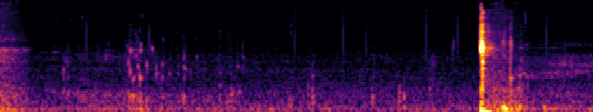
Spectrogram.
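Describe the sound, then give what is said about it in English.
Quiet sipping of a Bean Flicker drink: soft mouth and liquid sounds, then one sharp clink near the end, like a cup being set down. No one speaks. “Before that, I'm going to take another sip of Bean Flicker.”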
